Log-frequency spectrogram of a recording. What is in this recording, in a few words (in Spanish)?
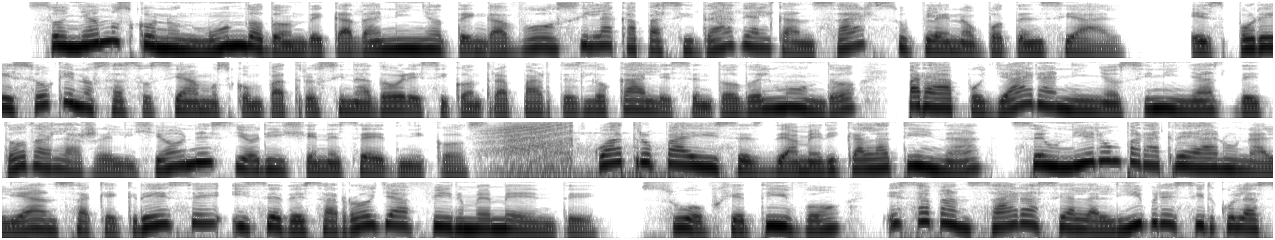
Corporativo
